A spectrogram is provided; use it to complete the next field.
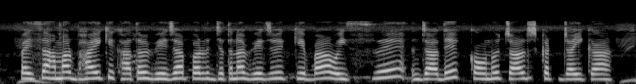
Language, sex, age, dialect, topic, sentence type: Bhojpuri, female, 25-30, Southern / Standard, banking, question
